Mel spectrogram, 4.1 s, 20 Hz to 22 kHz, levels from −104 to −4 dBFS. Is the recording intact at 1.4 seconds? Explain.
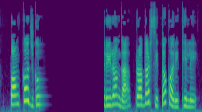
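No, at 1.4 s there is only silence after a fading buzz or hiss, within a long network dropout from 0.77 to 2.09 s, likely from about 1.3 s of lost audio.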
